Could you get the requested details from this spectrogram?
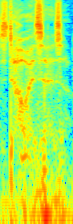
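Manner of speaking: whispering. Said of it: "I'm whispering for some reason".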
